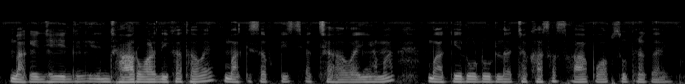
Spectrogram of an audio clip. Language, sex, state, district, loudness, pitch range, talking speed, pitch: Chhattisgarhi, male, Chhattisgarh, Korba, -36 LUFS, 120-130 Hz, 190 wpm, 120 Hz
